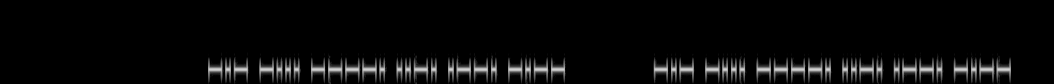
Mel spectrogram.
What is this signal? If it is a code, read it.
Morse code, heard as a keyed tone, about 28 wpm, 700 Hz. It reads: KB9FPY KB9FPY
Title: USA Call Signs - 6 Characters - Repeated 3x - 28wpm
